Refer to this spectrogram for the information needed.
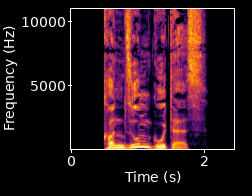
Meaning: genitive singular of Konsumgut
- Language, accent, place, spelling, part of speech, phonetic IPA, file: German, Germany, Berlin, Konsumgutes, noun, [kɔnˈzuːmˌɡuːtəs], De-Konsumgutes.ogg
